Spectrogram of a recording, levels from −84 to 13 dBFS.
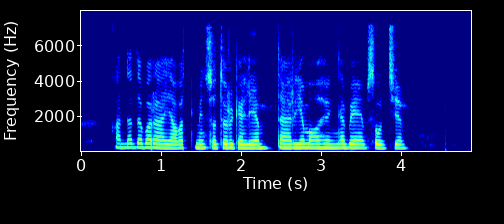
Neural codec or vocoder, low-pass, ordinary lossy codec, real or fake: codec, 16 kHz, 2 kbps, X-Codec, HuBERT features, trained on LibriSpeech; 7.2 kHz; MP3, 48 kbps; fake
